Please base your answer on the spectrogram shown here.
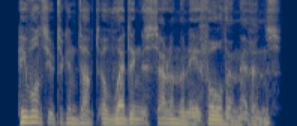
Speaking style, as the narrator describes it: Arcturus sighed

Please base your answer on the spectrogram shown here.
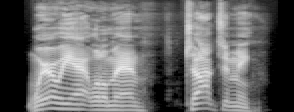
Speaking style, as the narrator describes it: Jinx barked

